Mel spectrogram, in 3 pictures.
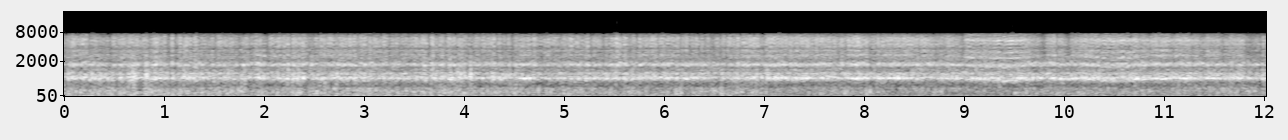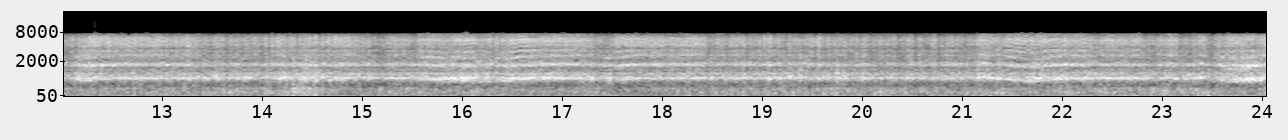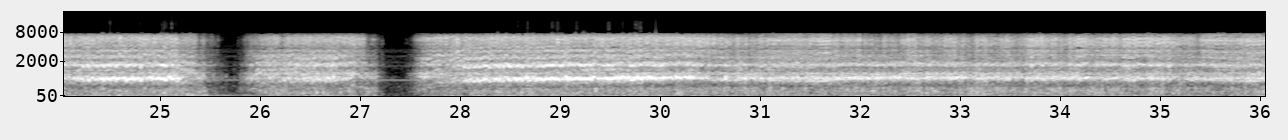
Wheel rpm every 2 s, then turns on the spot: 230, 230, 230, 230, 230, 230, 230, 230, 220, 230, 230, 230, 130, 100, 190, 220, 230, 220.
none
